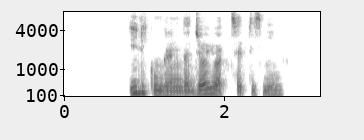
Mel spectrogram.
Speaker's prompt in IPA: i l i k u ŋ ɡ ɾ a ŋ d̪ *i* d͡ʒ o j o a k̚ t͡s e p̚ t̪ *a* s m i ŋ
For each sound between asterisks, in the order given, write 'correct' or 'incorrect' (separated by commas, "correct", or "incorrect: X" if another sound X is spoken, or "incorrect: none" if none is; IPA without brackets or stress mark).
incorrect: a, incorrect: i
